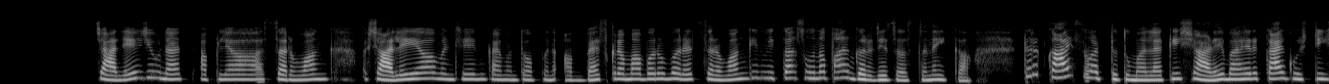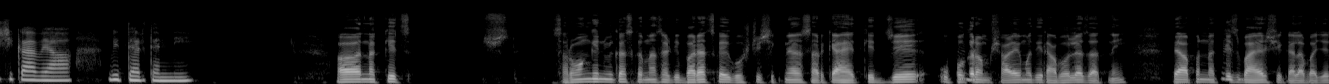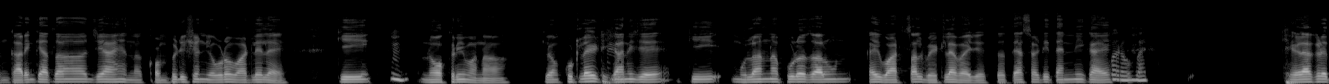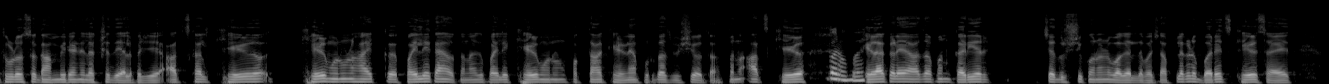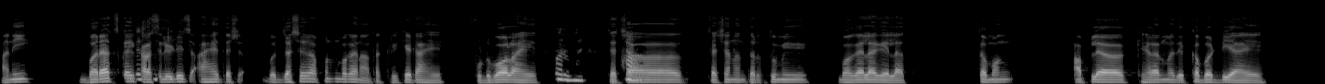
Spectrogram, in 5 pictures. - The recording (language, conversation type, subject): Marathi, podcast, शाळेबाहेर कोणत्या गोष्टी शिकायला हव्यात असे तुम्हाला वाटते, आणि का?
- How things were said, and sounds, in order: shush; in English: "कॉम्पिटिशन"; tapping; in English: "करिअरच्या"; in English: "फॅसिलिटीज"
